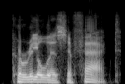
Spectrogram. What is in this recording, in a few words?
"Coriolis effect", American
